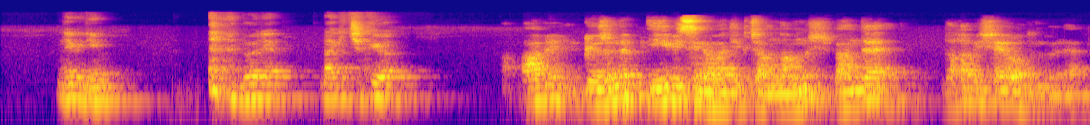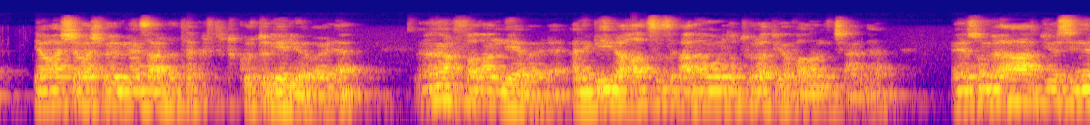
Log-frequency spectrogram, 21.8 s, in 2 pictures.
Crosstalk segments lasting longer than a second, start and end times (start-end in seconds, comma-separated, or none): none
